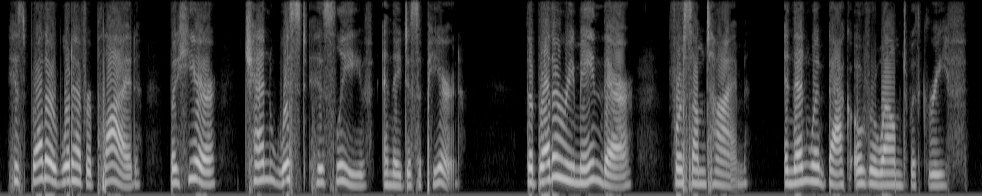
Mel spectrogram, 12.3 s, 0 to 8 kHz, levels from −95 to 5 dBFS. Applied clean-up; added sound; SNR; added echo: none; none; none; none.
